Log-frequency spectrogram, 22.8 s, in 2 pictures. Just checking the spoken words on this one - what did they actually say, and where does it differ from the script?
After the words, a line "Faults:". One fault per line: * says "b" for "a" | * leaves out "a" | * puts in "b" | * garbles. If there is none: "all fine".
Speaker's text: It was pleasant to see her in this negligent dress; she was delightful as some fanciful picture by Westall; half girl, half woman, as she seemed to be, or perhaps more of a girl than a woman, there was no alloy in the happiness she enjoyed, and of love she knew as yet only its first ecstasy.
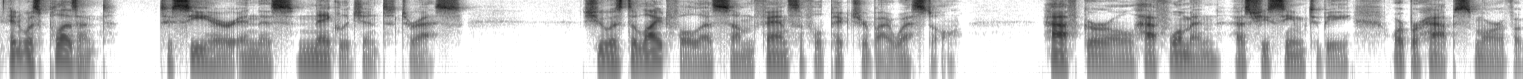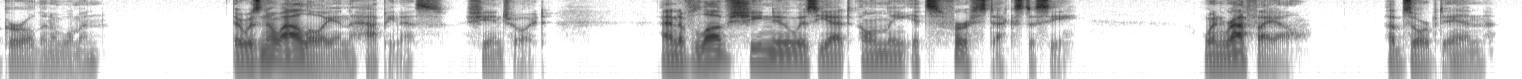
It was pleasant to see her in this negligent dress; she was delightful as some fanciful picture by Westall; half girl, half woman, as she seemed to be, or perhaps more of a girl than a woman, there was no alloy in the happiness she enjoyed, and of love she knew as yet only its first ecstasy. When Raphael, absorbed in
Faults:
* puts in "When Raphael absorbed in"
